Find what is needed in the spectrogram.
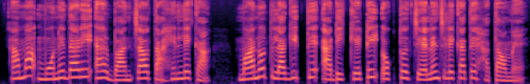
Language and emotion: Santali, neutral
